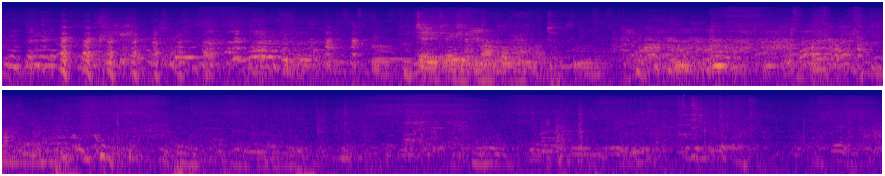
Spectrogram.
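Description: A tuba plays a deep, bouncing bass line.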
